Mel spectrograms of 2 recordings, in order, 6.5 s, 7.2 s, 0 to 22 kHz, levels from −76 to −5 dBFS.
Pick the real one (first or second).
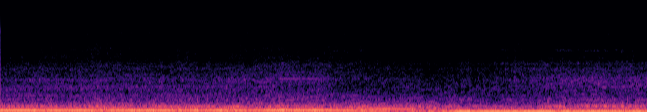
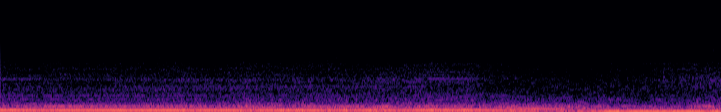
second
